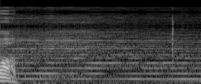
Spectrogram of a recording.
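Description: A steady background machine hum with a faint even-pitched drone, and a small click near the end.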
